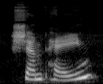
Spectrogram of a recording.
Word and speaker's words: champagne: for example chemistry chemistry and if CH combination is pronounced sure so it means that these are French origin words like for example champagne or for example chandelier which is Ja or the Famous Brand Chanel okay so these are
